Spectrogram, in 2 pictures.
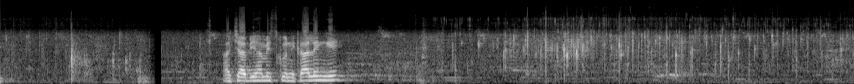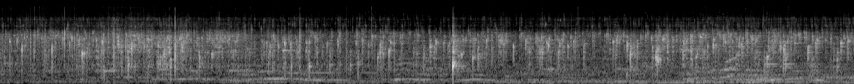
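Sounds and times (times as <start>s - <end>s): donuts sizzling in hot oil: 4.2s - 17.0s.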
